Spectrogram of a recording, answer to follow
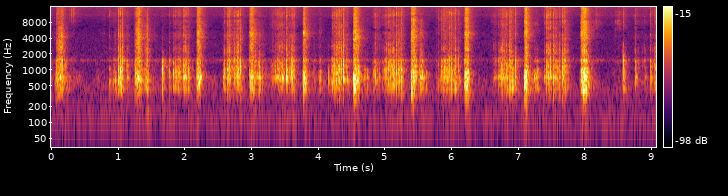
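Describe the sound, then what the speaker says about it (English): Quiet, repeated snips and crisp cutting strokes, like scissors working through paper, in an irregular rhythm close by. "Just going to take your scissors and cut out the viewfinder."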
